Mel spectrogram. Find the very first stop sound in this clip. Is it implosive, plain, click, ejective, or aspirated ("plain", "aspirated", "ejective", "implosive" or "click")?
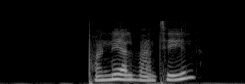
aspirated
